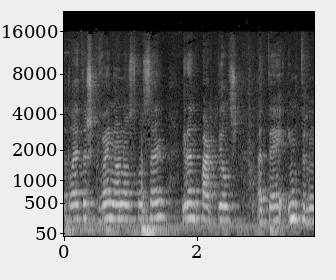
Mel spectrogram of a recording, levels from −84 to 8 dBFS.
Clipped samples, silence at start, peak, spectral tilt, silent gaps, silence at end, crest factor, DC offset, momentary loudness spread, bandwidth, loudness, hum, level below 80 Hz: under 0.1%; 0 s; -4 dBFS; -5 dB/octave; none; 0 s; 14 dB; 0.1%; 8 LU; 16.5 kHz; -18 LUFS; none; -30 dBFS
